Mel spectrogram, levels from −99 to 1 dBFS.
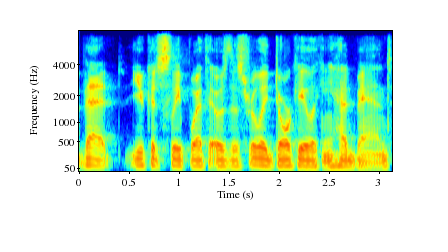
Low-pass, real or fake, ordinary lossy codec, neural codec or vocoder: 7.2 kHz; real; Opus, 64 kbps; none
